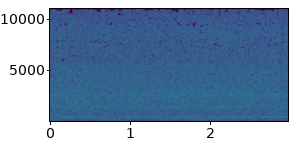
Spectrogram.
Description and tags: Fume extractor running in it's own pace as heard from afar.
